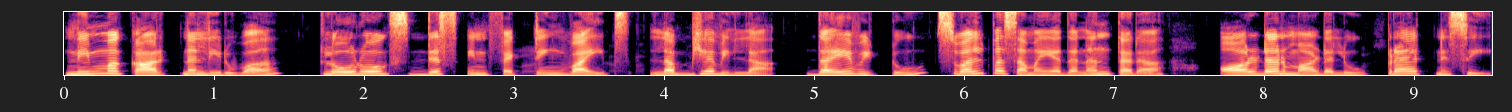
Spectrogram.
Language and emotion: Kannada, neutral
